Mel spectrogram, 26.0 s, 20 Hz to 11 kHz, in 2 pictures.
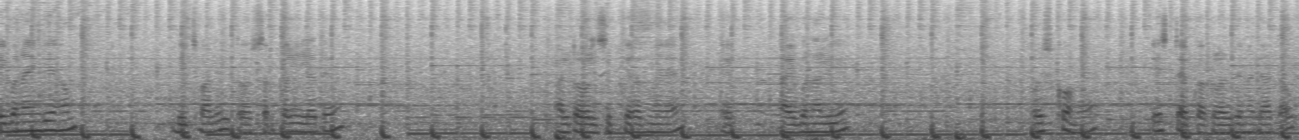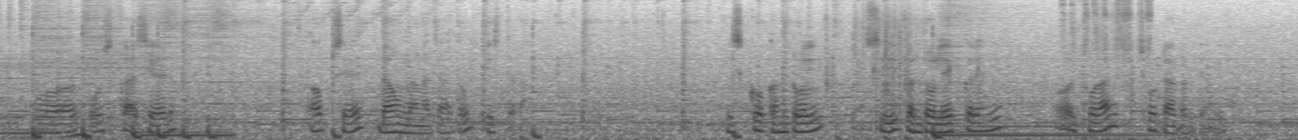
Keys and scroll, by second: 0.7 ctrl++, 22.0 ctrl+c, 22.8 ctrl+f.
